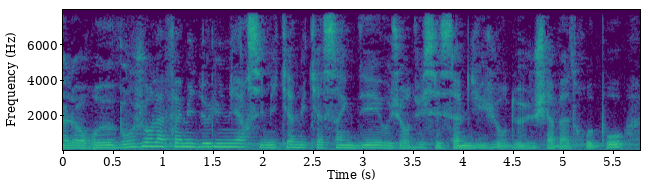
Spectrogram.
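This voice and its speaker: A woman's very deep, low, somewhat breathy voice with a dark, mellow tone and lively intonation, at a moderate pace with hardly any pauses, in audible room echo. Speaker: spiritual lifestyle vlogger. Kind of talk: casual vlog monologue. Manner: hesitant, many fillers.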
